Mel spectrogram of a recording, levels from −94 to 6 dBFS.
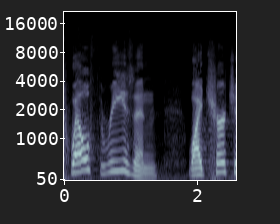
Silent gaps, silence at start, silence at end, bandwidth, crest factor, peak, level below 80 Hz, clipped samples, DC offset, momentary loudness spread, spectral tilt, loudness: none; 0 s; 0 s; 9.4 kHz; 18 dB; -12 dBFS; -68 dBFS; under 0.1%; under 0.1%; 12 LU; -6.5 dB/octave; -30 LUFS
